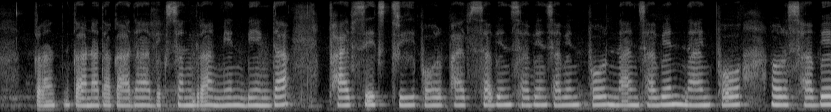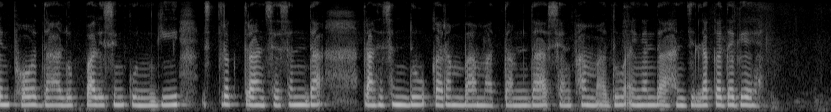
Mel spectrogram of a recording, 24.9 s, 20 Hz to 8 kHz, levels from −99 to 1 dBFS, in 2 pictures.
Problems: background sounds at intervals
